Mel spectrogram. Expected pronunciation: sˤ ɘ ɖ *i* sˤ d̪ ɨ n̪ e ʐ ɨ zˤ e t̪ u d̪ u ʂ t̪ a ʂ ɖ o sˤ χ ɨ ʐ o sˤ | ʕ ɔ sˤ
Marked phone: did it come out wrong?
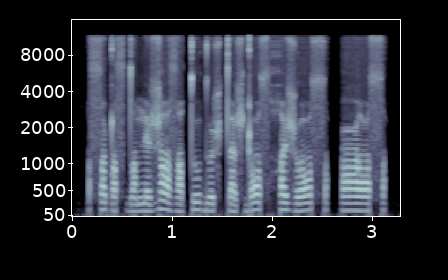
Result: no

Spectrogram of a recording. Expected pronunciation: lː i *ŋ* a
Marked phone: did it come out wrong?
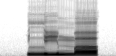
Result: yes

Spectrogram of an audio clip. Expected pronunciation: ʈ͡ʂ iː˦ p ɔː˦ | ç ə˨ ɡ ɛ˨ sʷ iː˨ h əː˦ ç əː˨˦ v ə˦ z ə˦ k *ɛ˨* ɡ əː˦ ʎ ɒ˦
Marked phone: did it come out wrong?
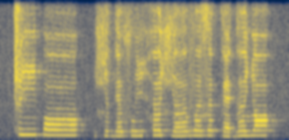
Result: no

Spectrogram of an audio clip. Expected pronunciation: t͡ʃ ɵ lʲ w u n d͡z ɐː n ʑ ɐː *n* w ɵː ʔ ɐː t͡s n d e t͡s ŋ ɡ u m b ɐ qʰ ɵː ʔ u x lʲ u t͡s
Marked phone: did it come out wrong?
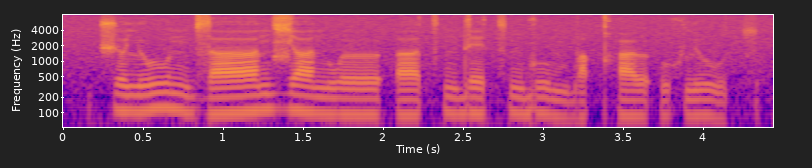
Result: no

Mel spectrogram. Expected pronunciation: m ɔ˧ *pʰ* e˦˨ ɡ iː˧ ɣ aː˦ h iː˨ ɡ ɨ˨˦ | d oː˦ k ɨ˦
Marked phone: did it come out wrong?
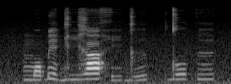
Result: yes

